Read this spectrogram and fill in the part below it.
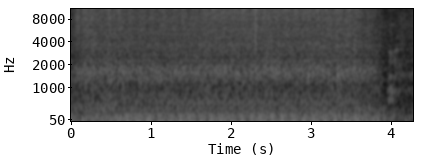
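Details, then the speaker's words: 1996 Toyota Avalon at idle, shifting park, drive, neutral, reverse: deep idle rumble with steady shake, about four pulses a second, felt in drive and easing out of gear; worn motor mounts, all four to be replaced. "neutral reverse ass back on park so you can tell that the motor mounts are need to be replaced"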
